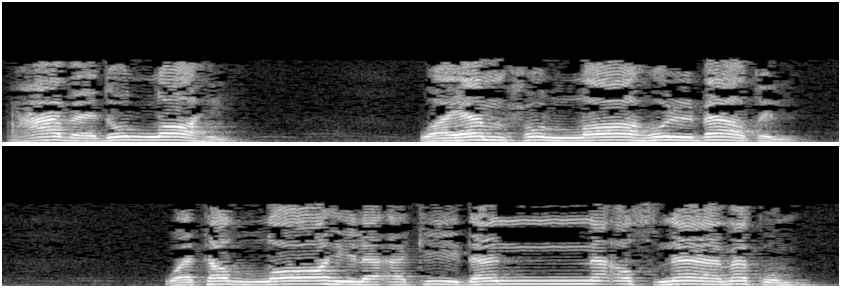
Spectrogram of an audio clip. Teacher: اللام من لفظ الجلالة تفخم إذا سبقت بفتح أو ضم، سواء كان السبق بالفتحة في اللفظ نفسه كما تبدأ بقولك الله الذي، أو كان الفتح أو الضم قبل لفظ الجلالة في كلمة أخرى هكذا عبد الله، ويمحو الله الباطل، وتالله لأكيدن أصنامكم.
